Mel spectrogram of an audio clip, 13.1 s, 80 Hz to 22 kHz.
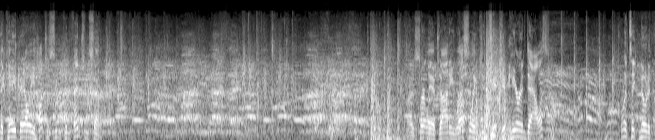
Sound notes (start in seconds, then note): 8.0 fans chanting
